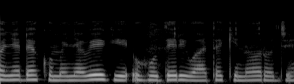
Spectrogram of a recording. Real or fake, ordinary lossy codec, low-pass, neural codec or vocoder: real; none; none; none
